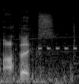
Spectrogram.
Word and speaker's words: Apeks: It's pronounced with an AH, and so Apeks, like that.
